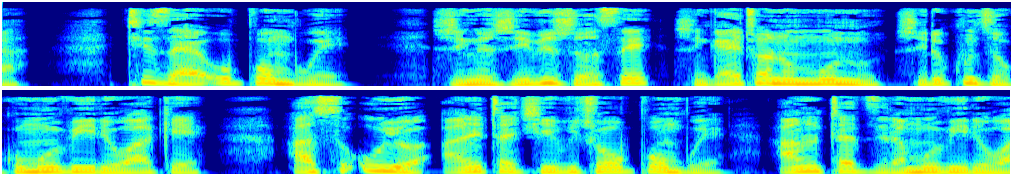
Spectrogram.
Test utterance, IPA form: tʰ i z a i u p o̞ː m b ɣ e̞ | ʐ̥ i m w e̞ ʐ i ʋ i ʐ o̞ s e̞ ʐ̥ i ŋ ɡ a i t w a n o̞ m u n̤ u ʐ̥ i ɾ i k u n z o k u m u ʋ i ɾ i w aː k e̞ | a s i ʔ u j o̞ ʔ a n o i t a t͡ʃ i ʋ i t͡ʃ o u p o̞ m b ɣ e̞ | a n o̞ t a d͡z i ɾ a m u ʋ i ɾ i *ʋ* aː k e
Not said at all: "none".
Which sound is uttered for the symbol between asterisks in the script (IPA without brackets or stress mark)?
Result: w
